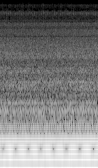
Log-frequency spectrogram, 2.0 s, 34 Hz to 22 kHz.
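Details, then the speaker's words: Nissan R34 Skyline idling after clutch fan removal and new e-fan install, warming toward 180–185°F fan trigger while bleeding coolant; steady, even low hum, exhaust and engine now audible, no knocks or fan roar; normal healthy idle. "Now you can hear the exhaust and you can hear the engine."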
